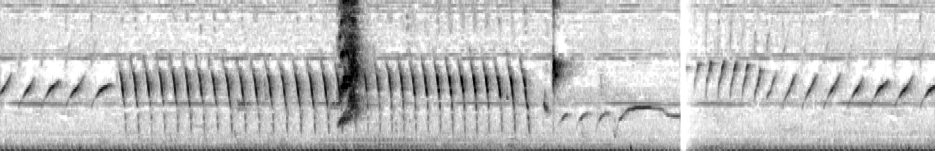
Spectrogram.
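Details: Munia singing steadily with canary-style song filling; rapid high chattering notes, roughly five per second, over two long runs split by a short pause, with a loud hissy burst midway and a constant low hum beneath.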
